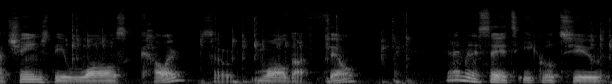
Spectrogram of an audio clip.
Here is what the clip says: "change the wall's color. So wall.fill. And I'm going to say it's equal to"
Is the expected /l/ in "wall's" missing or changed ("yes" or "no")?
no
